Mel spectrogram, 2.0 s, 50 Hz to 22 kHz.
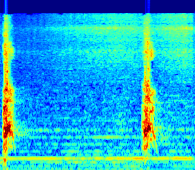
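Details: Indoor Shih Tzu said to be seeing a ghost gives two short, clipped barks roughly 1.4 seconds apart, with quiet room hum and a faint steady tone between them.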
